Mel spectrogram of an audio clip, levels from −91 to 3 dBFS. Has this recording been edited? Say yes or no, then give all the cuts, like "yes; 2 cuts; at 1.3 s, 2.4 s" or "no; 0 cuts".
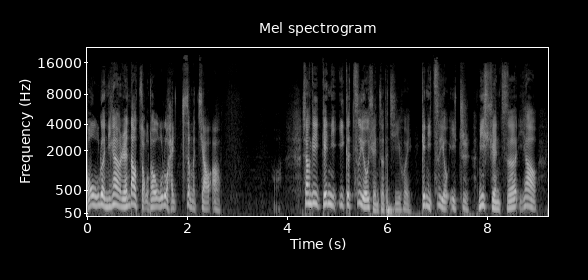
yes; 1 cut; at 7.7 s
